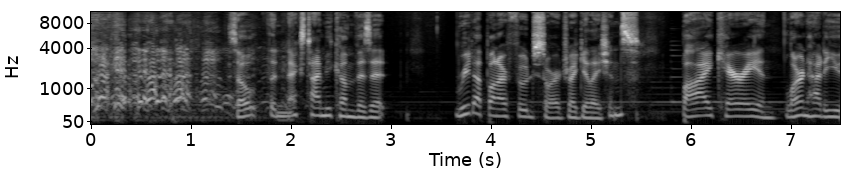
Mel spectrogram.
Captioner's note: laughs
